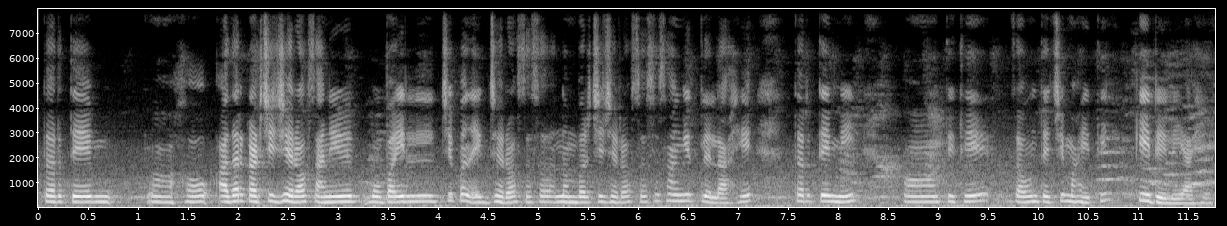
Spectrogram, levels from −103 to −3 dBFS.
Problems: constant background noise, continuous background conversations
